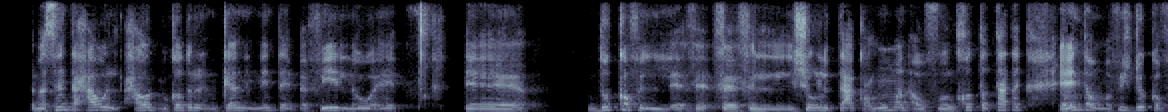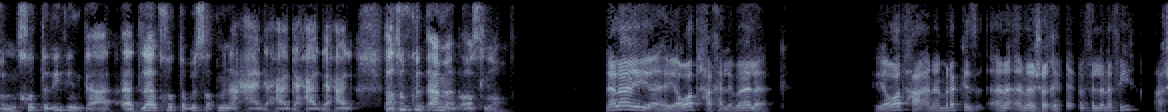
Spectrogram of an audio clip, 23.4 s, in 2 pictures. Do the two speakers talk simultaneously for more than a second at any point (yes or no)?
no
